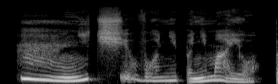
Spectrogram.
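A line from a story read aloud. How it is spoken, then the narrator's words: Muttering witch. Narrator (Russian): пробормотала ведьма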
